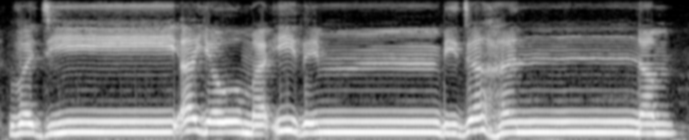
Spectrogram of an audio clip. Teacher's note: یہاں پہ کھڑی زیر کے ساتھ مد ہو رہی ہے, 5 الف کے برابر یہ مد ہوگی اور یہ اقلاب کا قاعدہ ہو رہا ہے. · جہنم میں نون کے اوپر غنے کو ضرور ادا کریں گے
